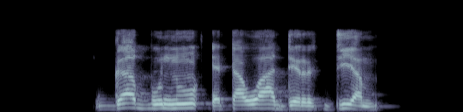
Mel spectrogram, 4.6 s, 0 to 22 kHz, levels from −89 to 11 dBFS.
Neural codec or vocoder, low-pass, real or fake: codec, 16 kHz, 4 kbps, X-Codec, HuBERT features, trained on general audio; 7.2 kHz; fake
